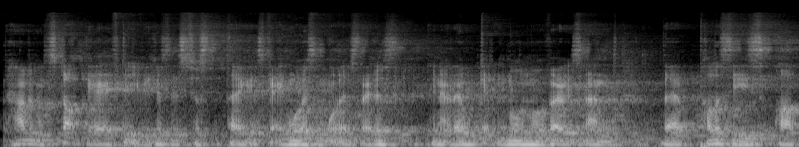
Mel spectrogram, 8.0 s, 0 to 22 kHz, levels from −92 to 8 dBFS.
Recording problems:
room echo; noticeable; dies away in 2 s
off-mic speech; somewhat distant

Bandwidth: 15 kHz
